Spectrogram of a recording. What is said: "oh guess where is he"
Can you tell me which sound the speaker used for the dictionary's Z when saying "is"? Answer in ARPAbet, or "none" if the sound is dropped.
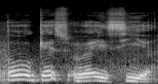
S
